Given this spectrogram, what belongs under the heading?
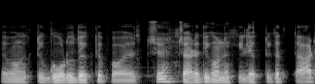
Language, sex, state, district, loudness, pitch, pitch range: Bengali, male, West Bengal, Malda, -19 LUFS, 100 Hz, 100-105 Hz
